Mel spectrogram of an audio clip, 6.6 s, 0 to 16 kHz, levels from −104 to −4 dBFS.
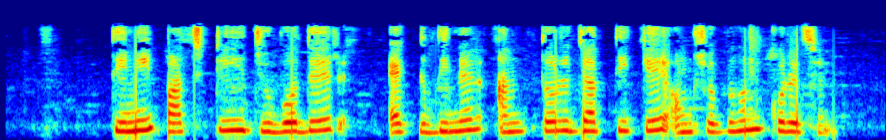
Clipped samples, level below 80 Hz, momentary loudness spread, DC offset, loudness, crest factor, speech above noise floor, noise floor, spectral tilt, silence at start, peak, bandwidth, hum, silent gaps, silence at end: under 0.1%; -54 dBFS; 6 LU; under 0.1%; -19 LUFS; 16 dB; 40 dB; -58 dBFS; -3.5 dB/octave; 0.85 s; -2 dBFS; 8.2 kHz; none; none; 0.4 s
